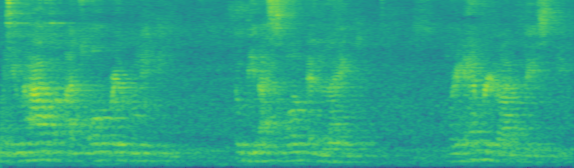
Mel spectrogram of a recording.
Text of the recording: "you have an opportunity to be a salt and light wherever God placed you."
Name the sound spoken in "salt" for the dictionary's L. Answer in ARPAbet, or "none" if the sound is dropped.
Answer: N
